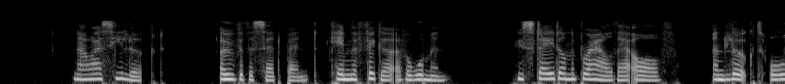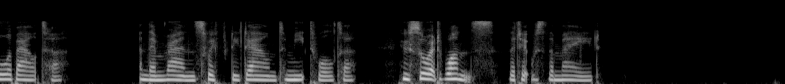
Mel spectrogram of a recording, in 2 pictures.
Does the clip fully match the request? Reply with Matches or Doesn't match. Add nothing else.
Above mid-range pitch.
Matches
